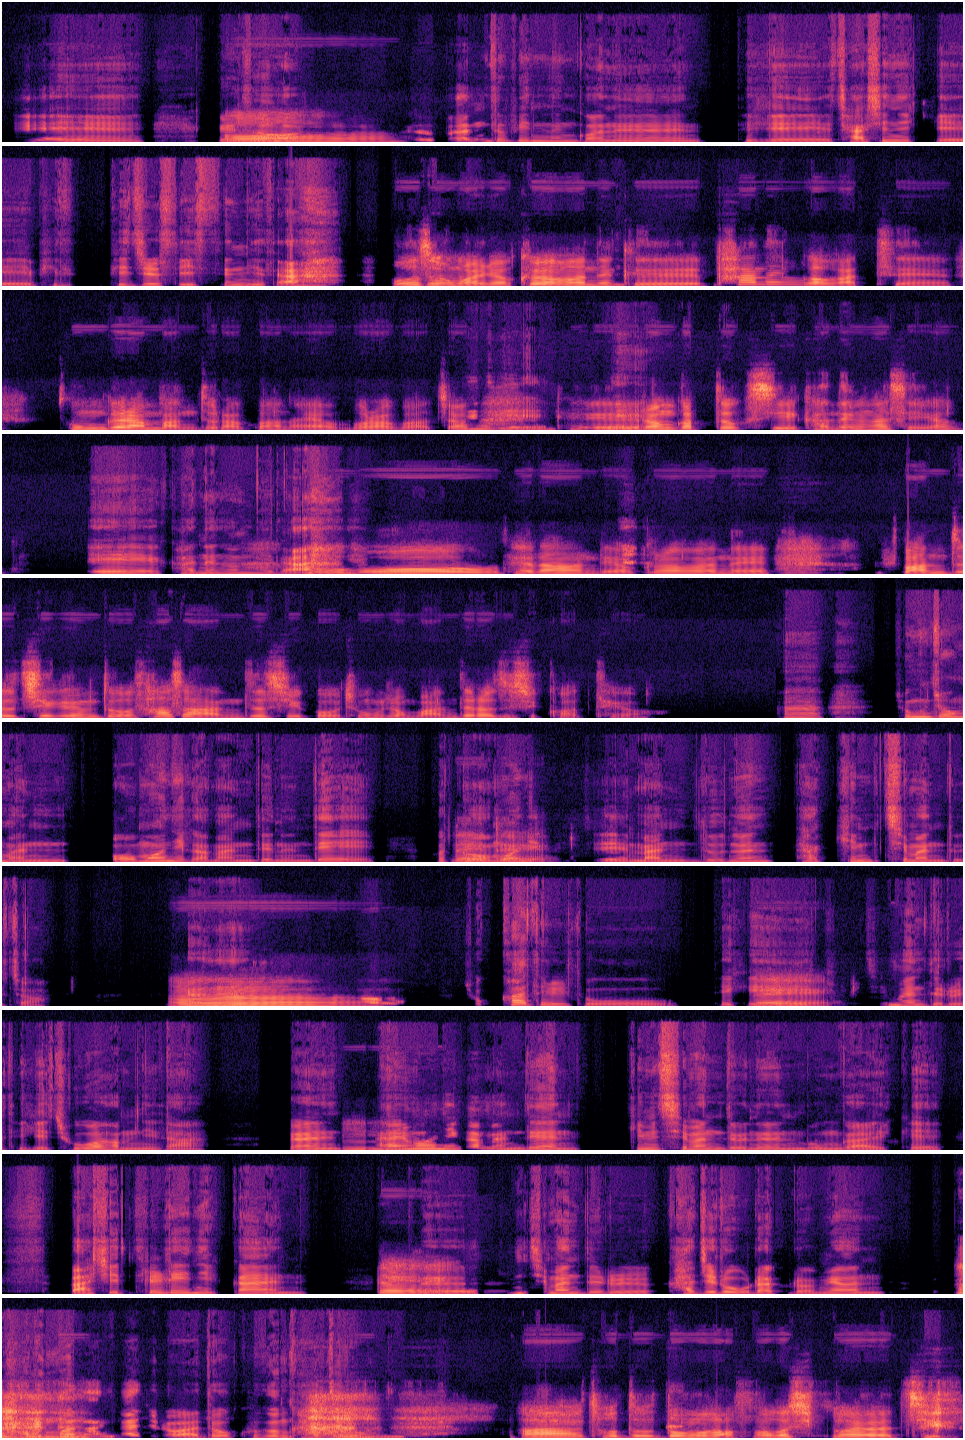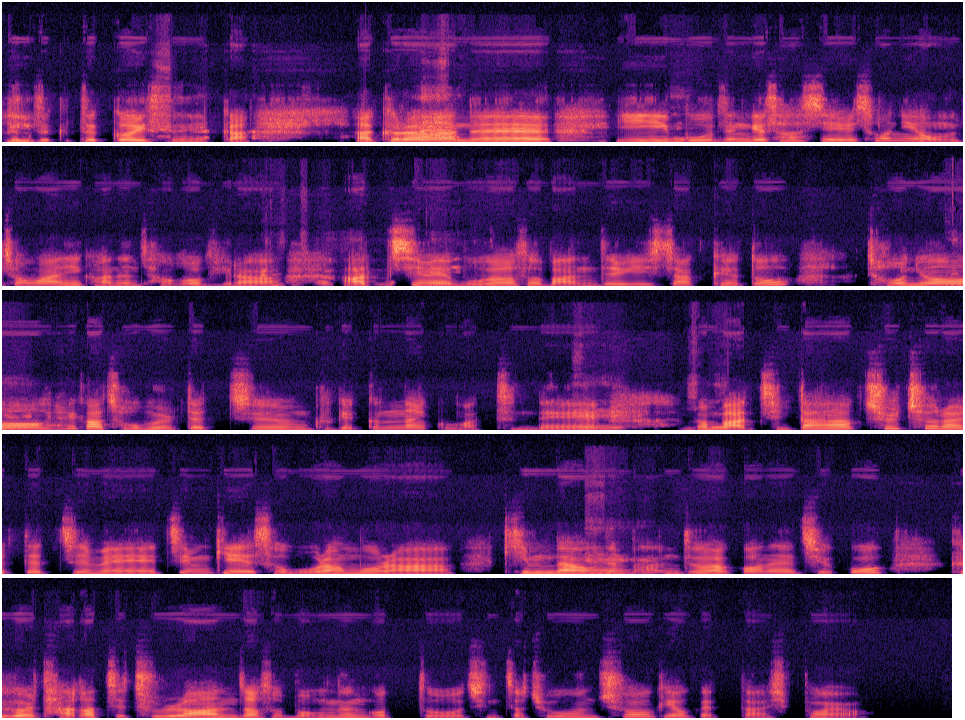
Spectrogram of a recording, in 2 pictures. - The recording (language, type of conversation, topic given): Korean, podcast, 함께 음식을 나누며 생긴 기억 하나를 들려주실 수 있나요?
- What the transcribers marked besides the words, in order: other background noise; laugh; tapping; laugh; distorted speech; unintelligible speech; background speech; laugh; laughing while speaking: "지금 드 듣고 있으니까"; laugh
